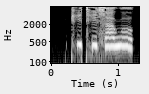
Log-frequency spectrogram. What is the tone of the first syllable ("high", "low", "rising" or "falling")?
falling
